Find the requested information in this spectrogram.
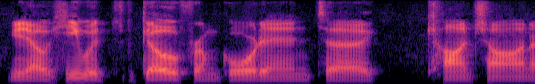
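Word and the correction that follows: Konchar: or I can't even Conchar.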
